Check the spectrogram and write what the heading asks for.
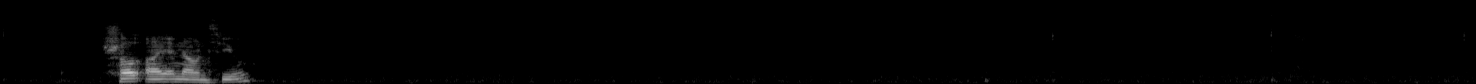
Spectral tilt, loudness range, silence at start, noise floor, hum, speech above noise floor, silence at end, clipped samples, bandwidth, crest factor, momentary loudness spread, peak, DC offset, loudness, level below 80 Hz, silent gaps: -7 dB/octave; 13 LU; 1.05 s; -72 dBFS; none; 44 dB; 12.25 s; under 0.1%; 9 kHz; 26 dB; 18 LU; -12 dBFS; under 0.1%; -29 LUFS; -80 dBFS; none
